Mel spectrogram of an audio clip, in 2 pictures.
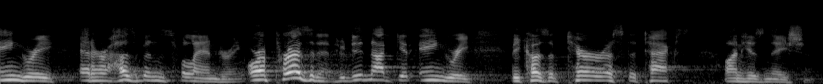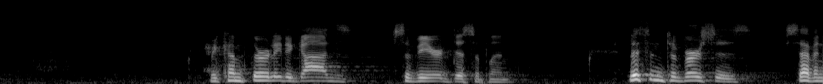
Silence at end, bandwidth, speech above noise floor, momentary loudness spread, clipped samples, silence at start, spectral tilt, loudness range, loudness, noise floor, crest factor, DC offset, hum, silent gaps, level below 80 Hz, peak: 0 s; 7.2 kHz; 41 dB; 16 LU; under 0.1%; 0 s; -8 dB/octave; 11 LU; -25 LUFS; -65 dBFS; 24 dB; under 0.1%; none; none; -66 dBFS; -2 dBFS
